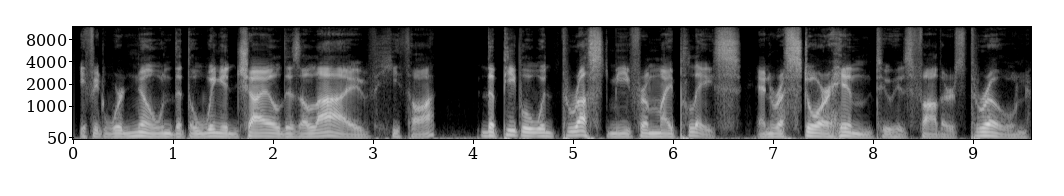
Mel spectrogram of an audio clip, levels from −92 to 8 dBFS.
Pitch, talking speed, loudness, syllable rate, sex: 90 Hz, 170 wpm, -19 LUFS, 4.2 syllables/s, male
